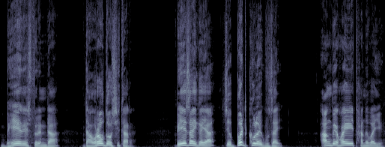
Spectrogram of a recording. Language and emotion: Bodo, angry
